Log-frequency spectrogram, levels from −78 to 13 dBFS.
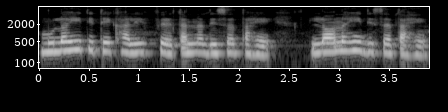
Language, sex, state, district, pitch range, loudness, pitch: Marathi, male, Maharashtra, Solapur, 210-240 Hz, -18 LUFS, 220 Hz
